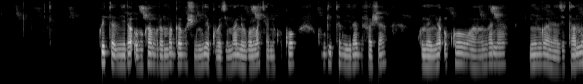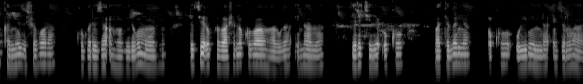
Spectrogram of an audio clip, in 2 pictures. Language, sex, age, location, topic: Kinyarwanda, male, 25-35, Huye, health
